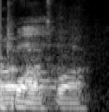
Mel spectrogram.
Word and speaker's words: Artois: How do you pronounce that? – Stella Artois. Some people say Stella... What is it? – Artois.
